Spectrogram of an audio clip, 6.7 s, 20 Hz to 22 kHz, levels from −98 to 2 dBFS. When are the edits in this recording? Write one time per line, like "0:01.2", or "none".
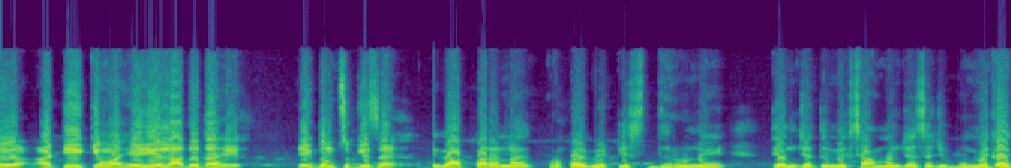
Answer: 0:02.9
